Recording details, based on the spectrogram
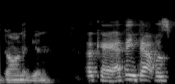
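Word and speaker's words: Donigian: okay exactly it's spelled don niggian but it's pronounced donegan okay i think that was what i was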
